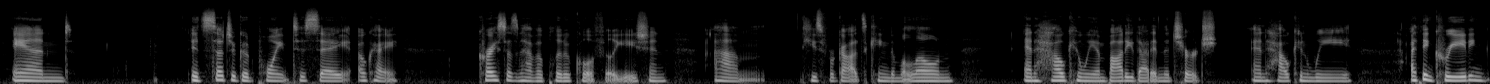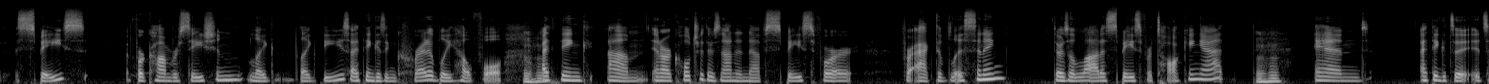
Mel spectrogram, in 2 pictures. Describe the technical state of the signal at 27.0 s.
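At 27.0 s the speech signal is intact, with no audible technical fault at that moment.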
